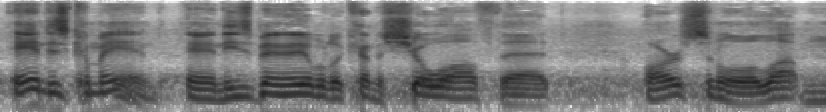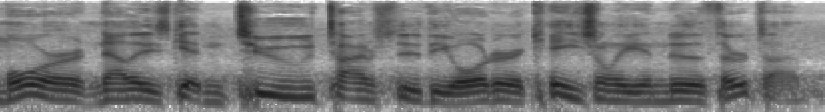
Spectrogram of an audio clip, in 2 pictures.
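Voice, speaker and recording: A man's voice: on the low side, brisk, warm tone, slight background noise. An American man working as a radio baseball analyst, commenting conversationally and reading sponsor spots. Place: stadium broadcast booth.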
